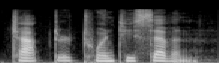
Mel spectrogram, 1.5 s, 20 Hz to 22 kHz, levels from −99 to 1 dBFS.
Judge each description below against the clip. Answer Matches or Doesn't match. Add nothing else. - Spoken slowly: Matches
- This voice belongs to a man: Doesn't match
